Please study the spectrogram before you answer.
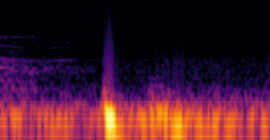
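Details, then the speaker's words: A heartbeat recorded days before his death, described as strong: low, dull, muffled thumps, about two beats; heartbeat. "this ladies and gentlemen is the sound of heartbeat just days before left us and I just wanted to share this strong heartbeat with you"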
